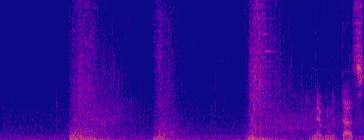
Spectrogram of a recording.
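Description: Heavy weapon swings whoosh and crash in short bursts.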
